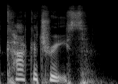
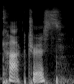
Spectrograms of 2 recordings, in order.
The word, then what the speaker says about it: cockatrice: Oh, that says cockatrice. That is not cocktress.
